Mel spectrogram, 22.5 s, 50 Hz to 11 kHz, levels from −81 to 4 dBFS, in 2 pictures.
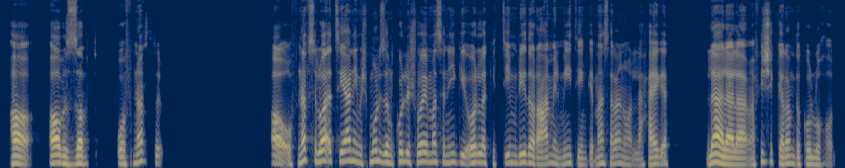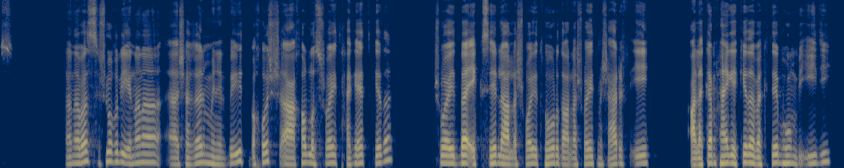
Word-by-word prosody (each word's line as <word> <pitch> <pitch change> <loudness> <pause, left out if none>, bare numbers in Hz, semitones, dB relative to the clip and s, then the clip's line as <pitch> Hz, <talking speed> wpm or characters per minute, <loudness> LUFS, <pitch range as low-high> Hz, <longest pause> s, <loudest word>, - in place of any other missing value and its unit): آه، 145 -2 +5 0.2
آه 155 +1 +8
بالضبط. 145 +1 +1 0.2
وفي 140 +2 -2
نفس 180 -3 -3
أ - - -4 1.5
آه، - - +5
وفي - - -2
نفس 205 0 +2
الوقت 190 0 +4
يعني 190 0 +3
مش 155 0 -6
مُلزَم 180 -4 0
كل 180 +4 -1
شوية 175 +3 +1
مثلًا 170 -2 -3
ييجي 165 -2 -5
يقول 160 +3 +1
لك 155 -3 -3
الteam 155 +3 -6
leader 160 -3 +2
عامل 140 +1 -1
meeting 120 -3 -7
مثلًا 145 0 -4
والّا 120 -2 -9
حاجة. 130 +2 0 0.5
لا، 160 0 +7
لا، 130 -1 +7
لأ، 125 -1 +3
ما 125 - -5
فيش 175 +6 -1
الكلام 145 -3 -1
ده 130 - -3
كُلّه 130 0 -3
خالص. 130 - -13 0.7
أنا 150 +3 -2
بس 170 -3 0
شغلي 175 -1 -1
إن 140 - -4
أنا 165 0 -1 0.2
أ - - -3
شغّال 130 +6 -2
من 140 -4 -3
البيت، 150 +9 -3
باخُش 170 +1 -3
أخلّص 145 +3 +1
شوية 155 +1 -1
حاجات 150 +5 -2
كده، 175 +8 -3 0.5
شوية 150 -1 +3
بقى 145 0 +6
excel 145 +2 0
على 135 -2 +3
شوية 140 +3 -1
word 150 -1 0
على 120 -1 -1
شوية 135 +4 -2
مش 125 -2 -8
عارف 135 +2 -3
إيه، 150 +2 -2 0.5
على 120 +1 +4
كام 150 +4 +1
حاجة 150 0 +3
كده 155 +2 +3
باكتبهم 150 +2 -1
بإيدي 155 +7 -6
150 Hz, 175 wpm, -23 LUFS, 135-160 Hz, 1.5 s, آه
